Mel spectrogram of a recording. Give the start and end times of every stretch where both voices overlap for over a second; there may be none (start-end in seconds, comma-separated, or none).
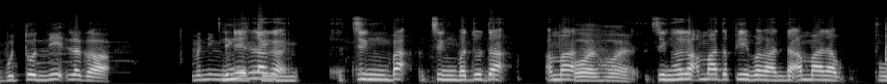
none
